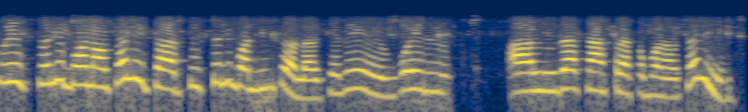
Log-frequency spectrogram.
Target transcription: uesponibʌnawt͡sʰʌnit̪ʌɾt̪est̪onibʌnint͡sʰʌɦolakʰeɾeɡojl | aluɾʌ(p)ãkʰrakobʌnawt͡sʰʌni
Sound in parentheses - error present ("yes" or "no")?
yes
